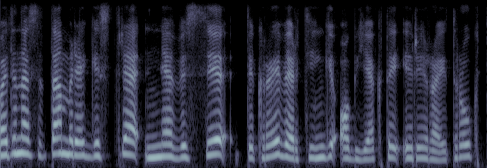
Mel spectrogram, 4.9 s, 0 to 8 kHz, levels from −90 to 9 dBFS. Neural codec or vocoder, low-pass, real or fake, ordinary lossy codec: none; 7.2 kHz; real; Opus, 32 kbps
